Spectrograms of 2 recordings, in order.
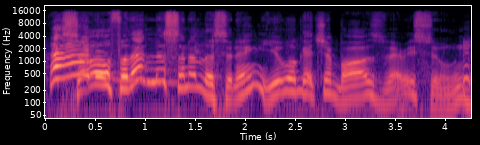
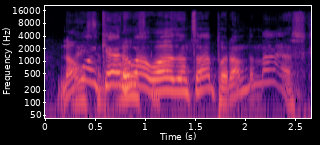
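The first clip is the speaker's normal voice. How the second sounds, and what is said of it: Bane movie-villain voice. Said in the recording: “bars in a Bane voice”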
